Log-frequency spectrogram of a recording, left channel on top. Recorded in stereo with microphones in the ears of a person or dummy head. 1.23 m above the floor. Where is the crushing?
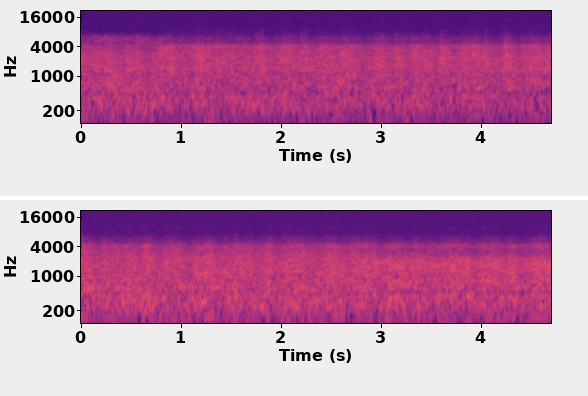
I don't hear crushing.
